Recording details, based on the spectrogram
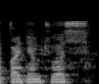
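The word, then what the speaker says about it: presumptuous: Next जो है क्या है, परजम परजम्पचुअस है, परजम्पचुअस इसका जो राइट प्रोनाउंसिएशन है परजम्पचुअस।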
